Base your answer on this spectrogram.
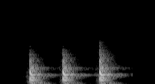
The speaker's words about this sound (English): Crystal knocked on Dr. Vogt's door. She didn't want to knock on Dr. Vogt's door, but she did it anyway.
